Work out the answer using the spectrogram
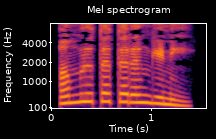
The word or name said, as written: ಅಮೃತತರಂಗಿಣಿ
